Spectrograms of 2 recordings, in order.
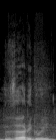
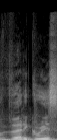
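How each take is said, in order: First: It is said with a non-American pronunciation. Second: It is said with an American pronunciation.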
